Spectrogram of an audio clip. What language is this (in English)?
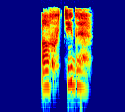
Mari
